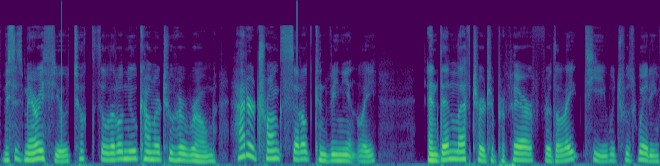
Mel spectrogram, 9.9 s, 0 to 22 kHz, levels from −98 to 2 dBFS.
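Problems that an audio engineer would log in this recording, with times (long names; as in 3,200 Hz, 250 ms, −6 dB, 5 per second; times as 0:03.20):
0:00.93: click −14 dBFS
0:04.46: click −13 dBFS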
